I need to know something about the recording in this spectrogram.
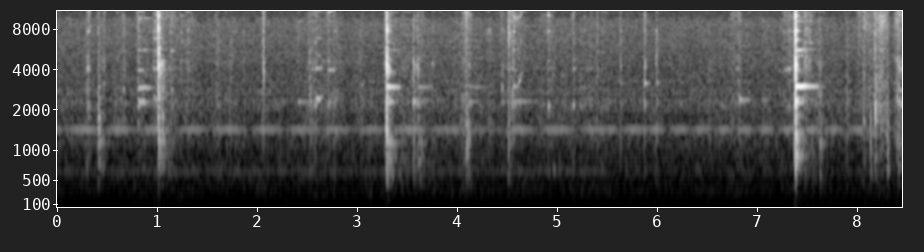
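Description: A sheet metal part knocks lightly on a metal bench.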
